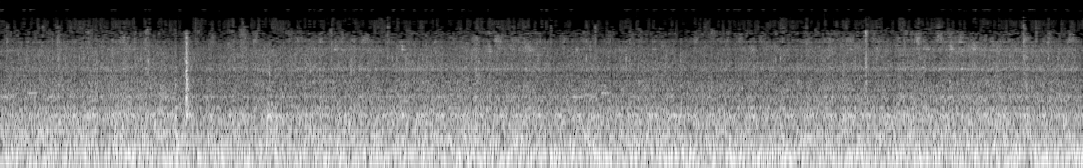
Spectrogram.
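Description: Steady low rumble of a train running along the track, heard from the driver's cab, with one faint click about two seconds in.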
